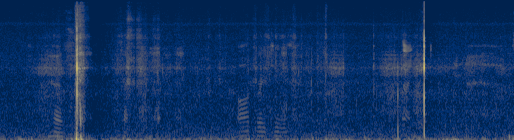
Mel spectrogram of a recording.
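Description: Sharp clicks and knocks from fishing gear being handled close to the microphone: a loud one about one and a half seconds in, then two more half a second apart near the end.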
